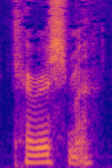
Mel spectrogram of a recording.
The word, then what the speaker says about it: Karishma: And today we have a special guest, Karishma.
